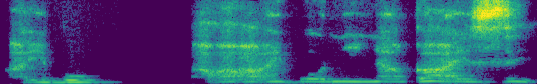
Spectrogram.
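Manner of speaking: hushed, stunned whisper of disbelief; shocked whisper. Real, not acted. Vlogger whispering her shock to viewers. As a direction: breathe it out in shock.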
